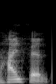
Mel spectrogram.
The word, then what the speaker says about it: Hejnfelt: Yeah, it is a funny name, but Martin Hejnfelt.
